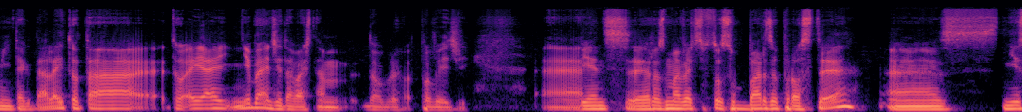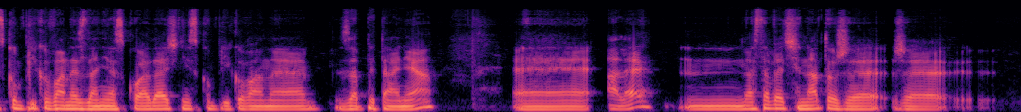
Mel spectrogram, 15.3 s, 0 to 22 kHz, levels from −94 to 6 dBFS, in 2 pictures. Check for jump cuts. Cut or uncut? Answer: cut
